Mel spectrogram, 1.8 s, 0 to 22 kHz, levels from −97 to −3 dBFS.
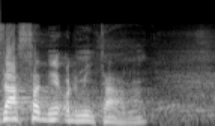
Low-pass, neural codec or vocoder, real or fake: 10.8 kHz; none; real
